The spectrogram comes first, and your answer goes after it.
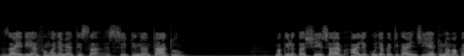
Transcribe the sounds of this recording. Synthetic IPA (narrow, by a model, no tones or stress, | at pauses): zaiɗiaɛlfumɔʄamiatisasitininatatu | wakilut̪aʃisahɛɓalikuʄakatikaɲ̩t͡ʃijɛtunawaka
